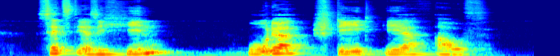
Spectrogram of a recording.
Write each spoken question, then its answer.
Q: Setzt er sich hin oder steht er auf?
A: Er steht auf.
